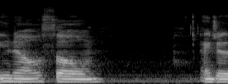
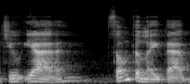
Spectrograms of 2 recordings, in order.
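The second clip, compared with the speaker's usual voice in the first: ordinary talk, nothing marked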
